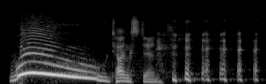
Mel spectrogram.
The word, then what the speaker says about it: Woo Tungsten: you'll like this, is Woo Tungsten. Ric Flair influenced. Which is a little inspired by Ric Flair, but mostly inspired by when you catch a giant bass, you're like, woo, yeah.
